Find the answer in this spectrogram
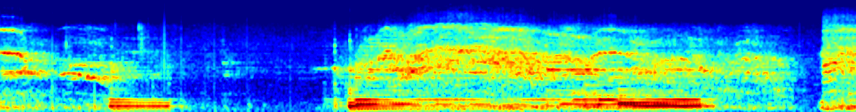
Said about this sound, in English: You'll hear the clapping, and also listen to how loud the audience gets. It goes something like this.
